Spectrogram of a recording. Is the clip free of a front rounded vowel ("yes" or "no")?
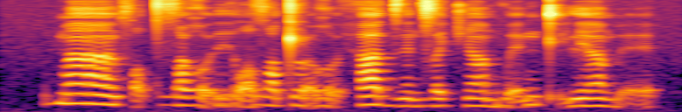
yes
